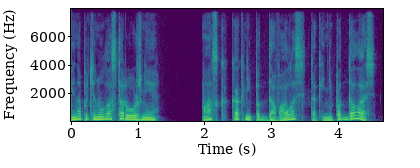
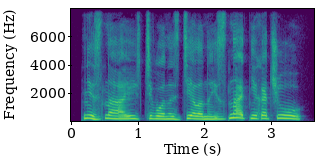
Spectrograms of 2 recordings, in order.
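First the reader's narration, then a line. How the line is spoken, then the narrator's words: Moaning. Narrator (Russian): застонала Карли Бет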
